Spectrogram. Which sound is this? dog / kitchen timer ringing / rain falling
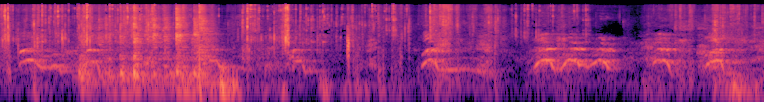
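dog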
